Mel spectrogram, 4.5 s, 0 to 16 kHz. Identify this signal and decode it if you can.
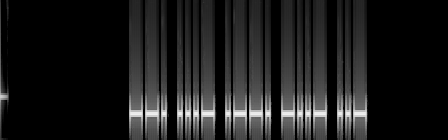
Morse code, heard as a keyed tone, about 30 wpm, 700 Hz. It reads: GVPXU
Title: Code Groups - 5 Letters - 30wpm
